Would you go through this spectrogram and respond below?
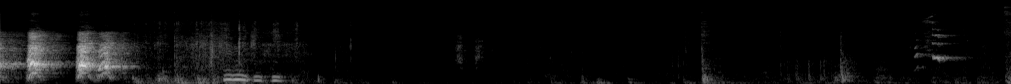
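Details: Siberian Husky puppy barking at housemate Juno in an indoor room: two loud, harsh barks open the recording, followed by a person's speech and scattered faint thumps and a brief high squeak.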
